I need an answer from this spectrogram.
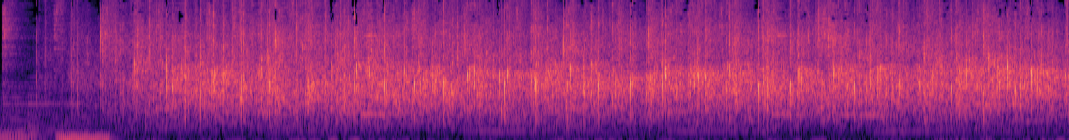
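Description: Applause, a dense steady clapping that swells in about a second as a short musical jingle fades out. It is the reward sound for the completed puzzle.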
